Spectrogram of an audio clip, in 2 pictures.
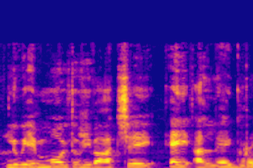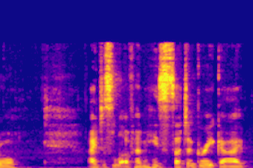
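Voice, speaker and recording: A woman's voice: on the low side, steady tone, normal speed, darkish tone. A woman hosting a podcast in a scripted, upbeat way, mixing Italian phrases into her English. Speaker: podcast host.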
